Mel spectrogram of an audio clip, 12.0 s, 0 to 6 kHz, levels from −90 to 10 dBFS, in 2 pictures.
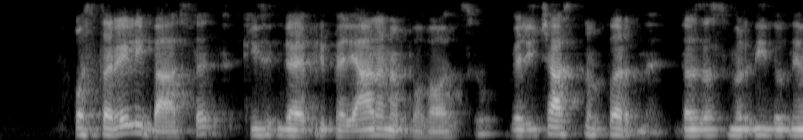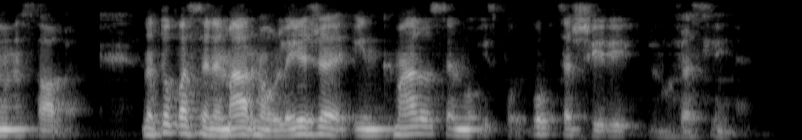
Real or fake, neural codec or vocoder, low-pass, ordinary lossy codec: fake; codec, 16 kHz, 4 kbps, FunCodec, trained on LibriTTS, 50 frames a second; 5.4 kHz; none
